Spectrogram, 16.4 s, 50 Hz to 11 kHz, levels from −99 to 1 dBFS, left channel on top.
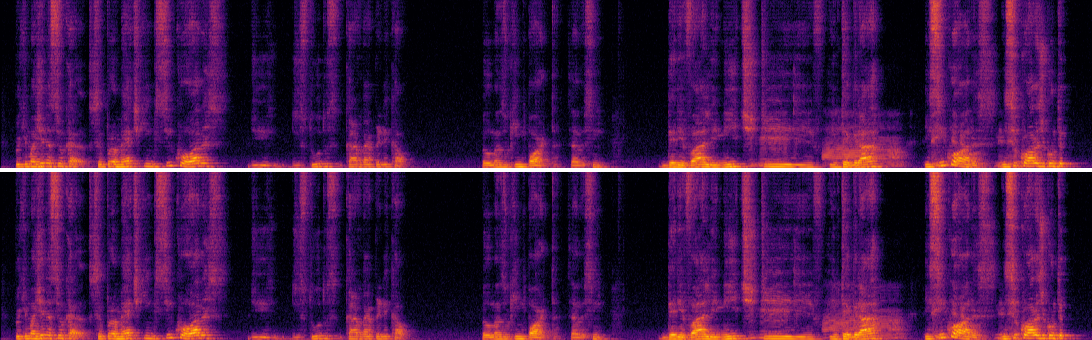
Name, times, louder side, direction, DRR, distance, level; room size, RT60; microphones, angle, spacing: voice 1, 0.2-3.3 3.8-6.1 7.2-9.0 9.9-12.2 12.4-13.2 13.9-14.7 15.0-15.9, right 1 dB, 10° right, 1.4 m, -23 dB
voice 2, 11.2-15.6, left 1 dB, 35° left, 7.3 m, -40 dB
11.5 x 9.0 x 9.7 m
head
